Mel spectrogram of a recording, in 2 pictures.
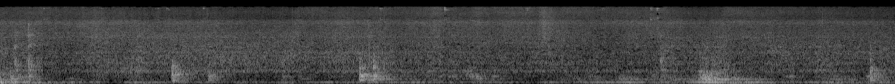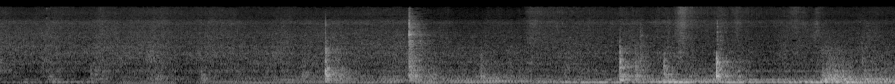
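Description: Fenugreek leaves sizzling in oil in a steel pot while a spoon stirs them, with scattered scrapes and knocks of the spoon against the pot. A low hum comes in near the end.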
